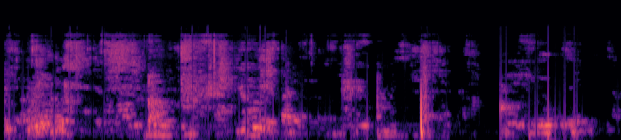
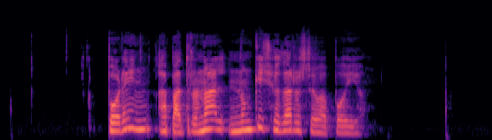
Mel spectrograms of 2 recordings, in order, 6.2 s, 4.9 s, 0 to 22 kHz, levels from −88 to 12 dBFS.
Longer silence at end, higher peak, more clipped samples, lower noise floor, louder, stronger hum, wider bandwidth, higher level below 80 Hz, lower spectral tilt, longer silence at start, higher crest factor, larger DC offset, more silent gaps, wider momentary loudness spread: second, 0.3 s vs 1.3 s; about the same, 0 dBFS vs -2 dBFS; neither; second, -59 dBFS vs -84 dBFS; second, -31 LUFS vs -22 LUFS; neither; first, 11.5 kHz vs 9.2 kHz; first, -56 dBFS vs -72 dBFS; second, -4 dB/octave vs -5.5 dB/octave; second, 0.05 s vs 1.1 s; first, 32 dB vs 22 dB; neither; neither; about the same, 14 LU vs 12 LU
